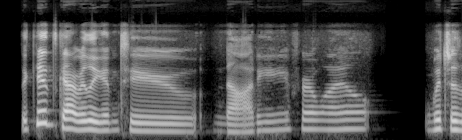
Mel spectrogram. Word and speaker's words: Noddy: It's spelled Noddy, but like when your 5-year-old asks you to put Naughty on the TV, it Yeah. doesn't sound good.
